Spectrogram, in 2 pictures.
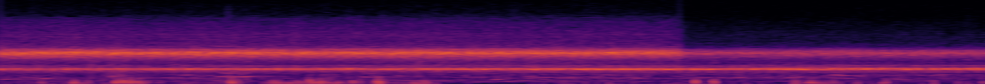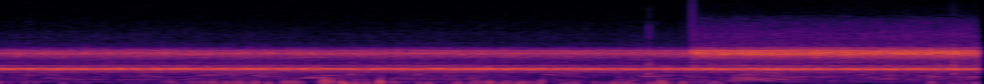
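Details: Barichara cicadas keep up a piercing, even electric drone that weakens for a few seconds and then returns at full strength, over low tapping and indistinct human sounds.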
